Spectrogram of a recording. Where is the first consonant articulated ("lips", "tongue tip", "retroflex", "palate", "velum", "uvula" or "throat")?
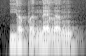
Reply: palate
